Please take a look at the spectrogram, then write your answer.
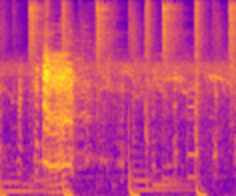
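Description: Backyard chickens cluck in short bursts, with a few sharp calls from a hen or rooster standing out, fairly close and loud with no talking.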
